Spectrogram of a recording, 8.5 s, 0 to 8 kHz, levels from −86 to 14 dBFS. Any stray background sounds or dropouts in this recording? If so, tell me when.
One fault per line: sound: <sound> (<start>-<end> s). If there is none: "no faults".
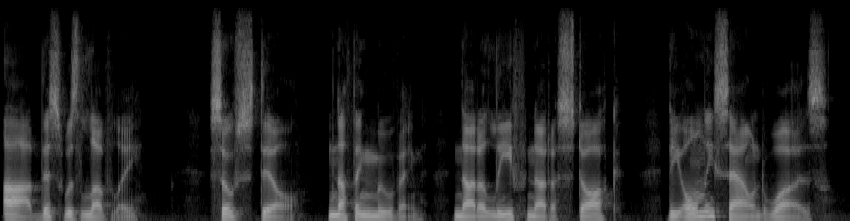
no faults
